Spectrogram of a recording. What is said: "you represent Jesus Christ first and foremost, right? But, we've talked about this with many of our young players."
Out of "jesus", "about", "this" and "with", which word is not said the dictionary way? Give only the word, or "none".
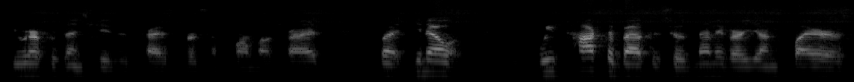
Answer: none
